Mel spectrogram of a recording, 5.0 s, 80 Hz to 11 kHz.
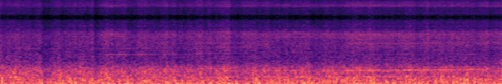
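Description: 1970 Porsche 911 with a twin-plugged 2.6-litre air-cooled flat-six running at speed, heard through heavy wind buffeting and road noise on an outside-mounted camera. In the second half a faint engine note climbs slowly.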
